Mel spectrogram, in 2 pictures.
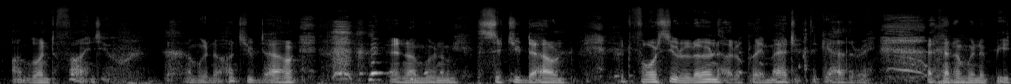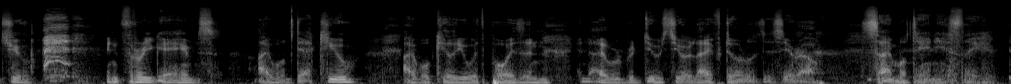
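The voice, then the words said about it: Liam Neeson impression. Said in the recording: “do a Liam Neeson impression ... Dead on. Dead on.”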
